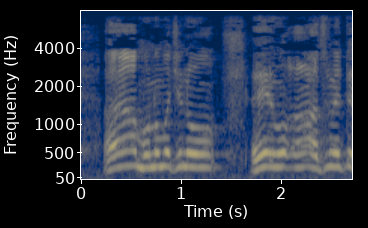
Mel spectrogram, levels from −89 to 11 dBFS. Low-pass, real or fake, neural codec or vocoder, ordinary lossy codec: 7.2 kHz; real; none; none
